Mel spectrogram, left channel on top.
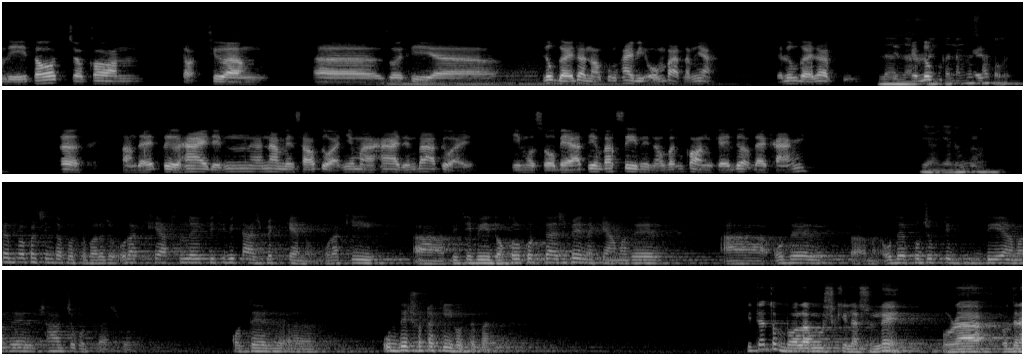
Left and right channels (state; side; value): different; both; correlation 0.01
